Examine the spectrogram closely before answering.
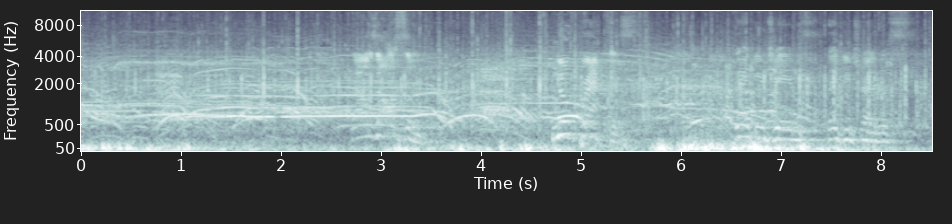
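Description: A crowd cheers and whistles loudly outdoors.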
